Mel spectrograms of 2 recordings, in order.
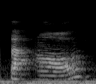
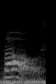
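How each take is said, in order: First: The word is broken into two syllables. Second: The word is said as one smooth syllable. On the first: The speaker calls it wrong. "we don't say ba-all" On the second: The speaker calls it right. "we say ball"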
